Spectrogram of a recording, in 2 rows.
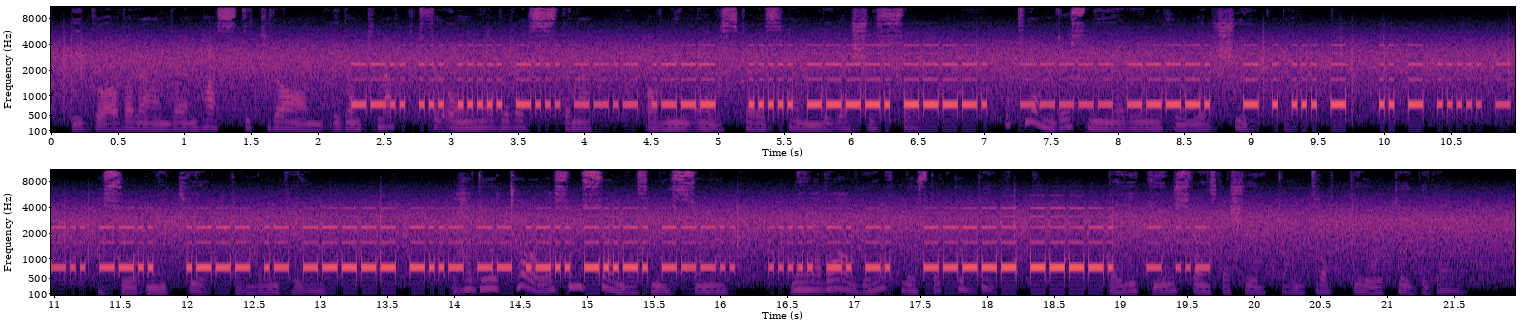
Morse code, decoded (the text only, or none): ZS5BQJ 599 09 TEST IT5ZZ JA0XML/8 5NN 09 TU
